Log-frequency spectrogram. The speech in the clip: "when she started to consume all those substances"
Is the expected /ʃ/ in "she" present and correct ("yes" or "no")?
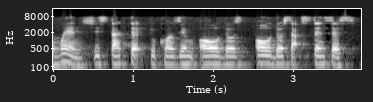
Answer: yes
